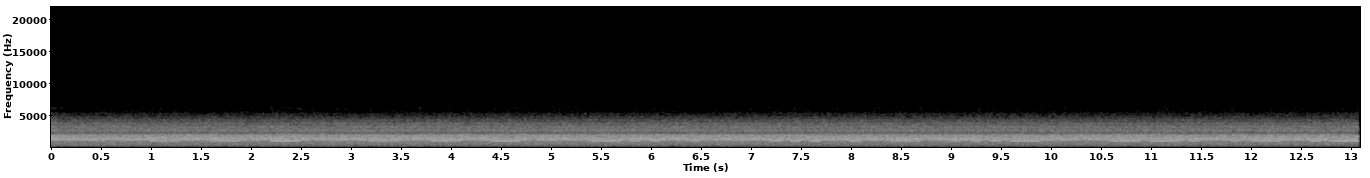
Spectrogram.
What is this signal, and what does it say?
Morse code, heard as a keyed tone, machine-sent, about 12 wpm, 1070 Hz, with heavy radio static. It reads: TTT TTT DE SETV …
